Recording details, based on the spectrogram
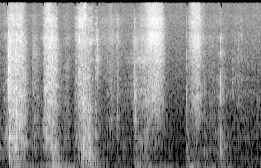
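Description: A rotary cutter or scissors trims the uneven edges of a sawtooth star quilt block, a run of six soft, close rasping strokes in an even rhythm with no talking.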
